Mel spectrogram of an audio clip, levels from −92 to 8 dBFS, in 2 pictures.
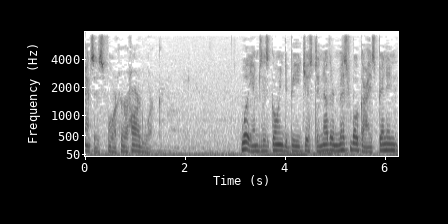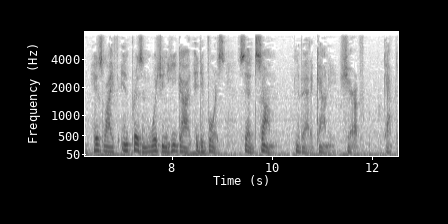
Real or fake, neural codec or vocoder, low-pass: real; none; 7.2 kHz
